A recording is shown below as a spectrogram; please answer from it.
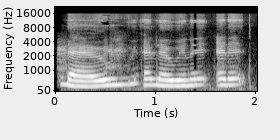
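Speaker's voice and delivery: high-pitched mock British accent. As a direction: put on a cartoonish British voice. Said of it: "What does everyone's British accent sound like?".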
